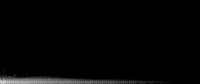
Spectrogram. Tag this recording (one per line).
electric-piano
multisample
reaktor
